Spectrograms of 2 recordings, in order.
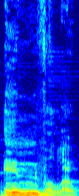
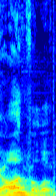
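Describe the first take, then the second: First: The first syllable is said with an 'e' sound. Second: The first syllable is said with an 'o' sound. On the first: "It's spelled envelope with an E" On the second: "smart people say envelope"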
